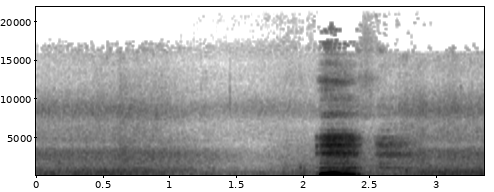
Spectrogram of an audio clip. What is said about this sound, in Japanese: これこそが先ほどからの波の音の答えです。月球海岸、月見ウサギの間の裏手から広がるこの砂浜と、そこへと打ち寄せる海のことを私たちはそう呼んでいるのです。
